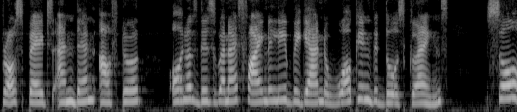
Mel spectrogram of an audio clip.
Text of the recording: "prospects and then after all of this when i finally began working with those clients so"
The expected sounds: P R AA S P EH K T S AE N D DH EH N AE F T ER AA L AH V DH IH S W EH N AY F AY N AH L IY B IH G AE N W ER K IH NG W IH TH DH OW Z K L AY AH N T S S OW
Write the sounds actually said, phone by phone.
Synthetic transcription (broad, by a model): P R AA S P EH K T S AE N D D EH N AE F T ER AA N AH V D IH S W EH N AY F AY N AH L IY B IH G AE N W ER K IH NG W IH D OW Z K L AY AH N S S OW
